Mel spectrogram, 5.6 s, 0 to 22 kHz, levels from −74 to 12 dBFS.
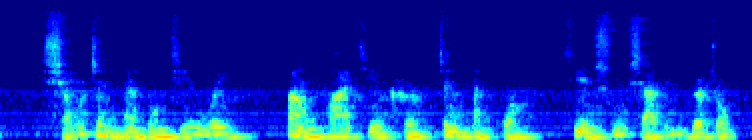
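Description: Whole frames of the compressed speech went unplayed twice, either missing from the file or rejected by the decoder as damaged. At 1.05 to 1.08 s, between "小震" and "光介为半", and again at 3.52 to 3.56 s, between "花介科震" and "光介", the audio jumps ahead by about one 42.7 ms frame, so roughly 40 ms of speech vanishes. These are compressed frames skipped.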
